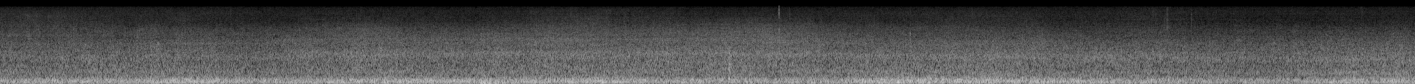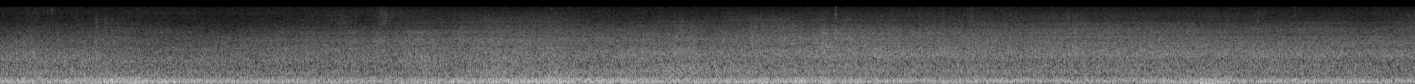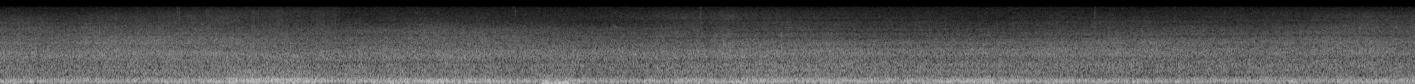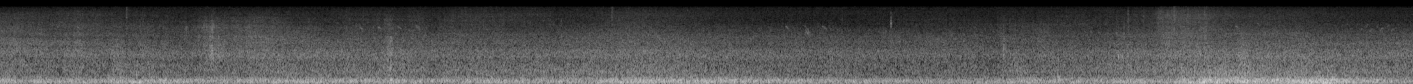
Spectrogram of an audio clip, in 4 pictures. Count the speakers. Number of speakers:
zero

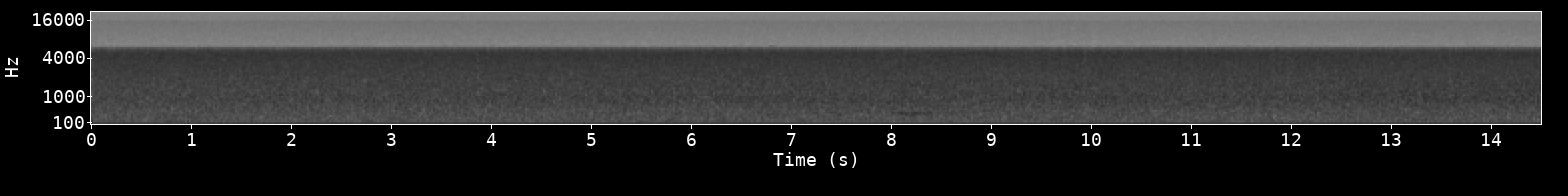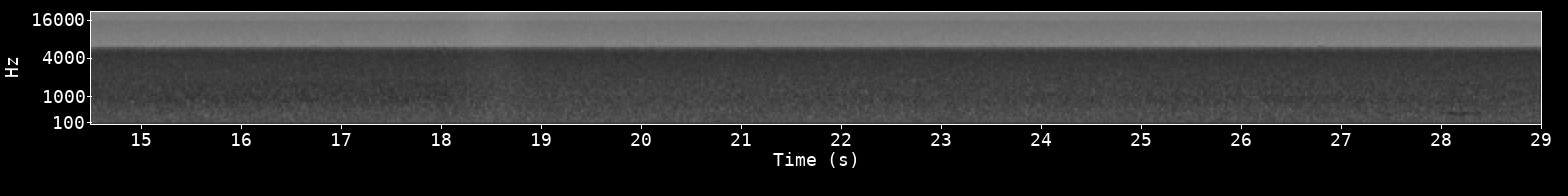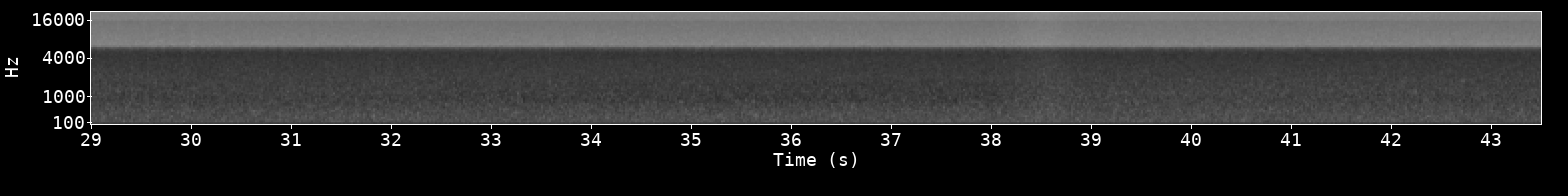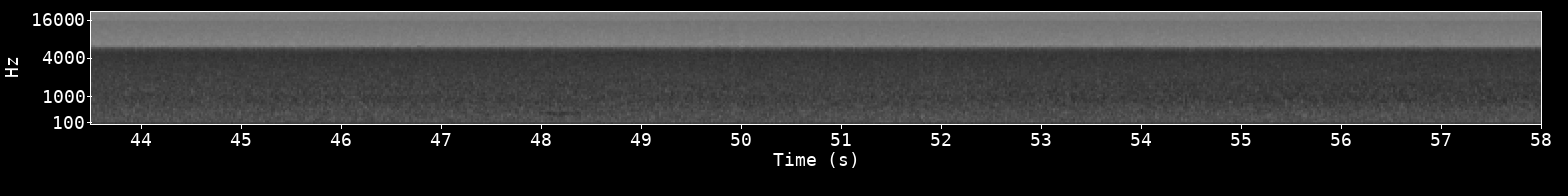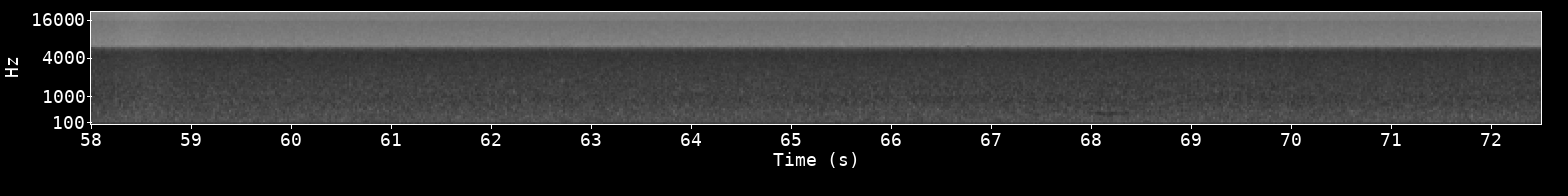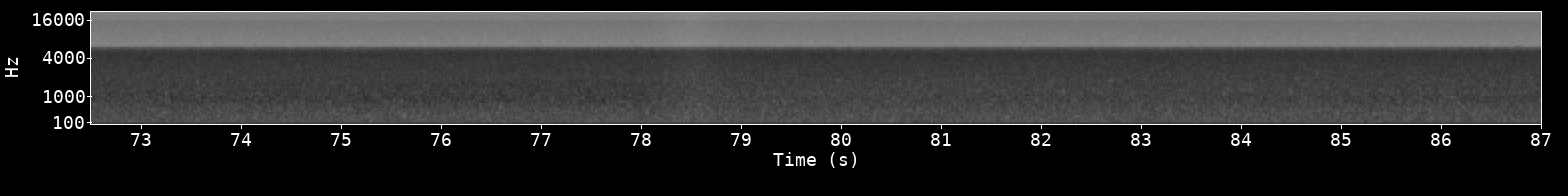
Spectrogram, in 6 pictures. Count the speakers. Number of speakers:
zero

